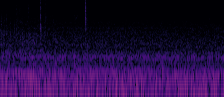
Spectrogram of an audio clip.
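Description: Quiet office room tone: a steady low hum with two faint clicks, about one and two seconds in.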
